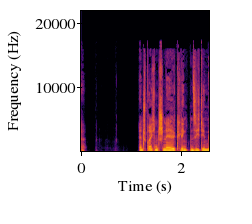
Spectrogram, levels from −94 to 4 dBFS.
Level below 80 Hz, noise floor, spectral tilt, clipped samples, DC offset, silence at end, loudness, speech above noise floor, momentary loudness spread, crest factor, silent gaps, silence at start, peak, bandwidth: -64 dBFS; -70 dBFS; -4.5 dB/octave; under 0.1%; under 0.1%; 0 s; -17 LUFS; 54 dB; 7 LU; 16 dB; 0.19-0.23 s, 0.98-1.12 s; 0 s; -2 dBFS; 16.5 kHz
